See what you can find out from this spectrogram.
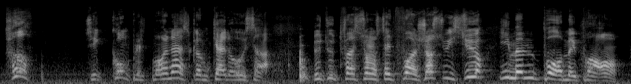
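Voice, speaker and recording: A woman playing an excitable, sulky little schoolboy in an animated series, with a slangy, grumbling, dramatic delivery. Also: on the high side, normal speed, gravelly, music in the background. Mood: indignant, sulky.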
